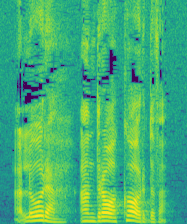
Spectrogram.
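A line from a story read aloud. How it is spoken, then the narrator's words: Boy's resigned sigh. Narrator (Italian): Il ragazzo mise un sospiro, poi disse con rassegnazione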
